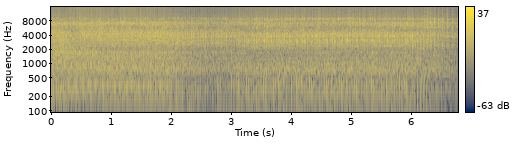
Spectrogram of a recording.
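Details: Earthquake/Predator Versa tiller, single-cylinder, started on full choke and full throttle after sitting unused, with the air cleaner off and some internal parts repaired. Fires up loud, then settles into a steady, even beat with no misses or surging. Runs normally.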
